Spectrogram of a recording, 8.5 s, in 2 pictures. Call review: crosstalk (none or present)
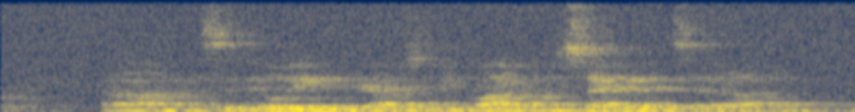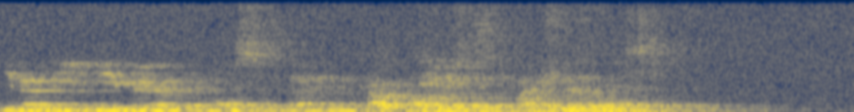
present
